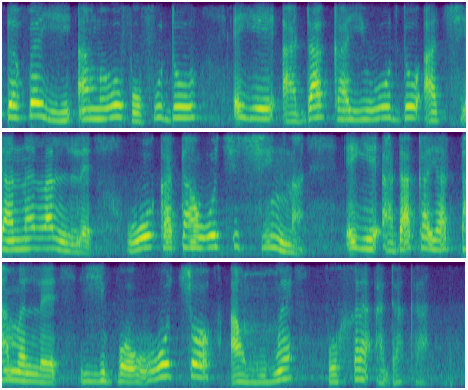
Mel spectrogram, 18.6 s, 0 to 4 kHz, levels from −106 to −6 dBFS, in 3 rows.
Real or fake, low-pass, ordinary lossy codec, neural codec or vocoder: fake; 3.6 kHz; Opus, 24 kbps; codec, 16 kHz, 8 kbps, FunCodec, trained on Chinese and English, 25 frames a second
